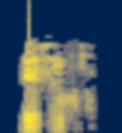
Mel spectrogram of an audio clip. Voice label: Phx PD Fire Dispatch; RWC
